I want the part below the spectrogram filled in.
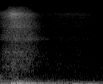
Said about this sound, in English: if you guys hear any sniffling or noises, that's my dog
